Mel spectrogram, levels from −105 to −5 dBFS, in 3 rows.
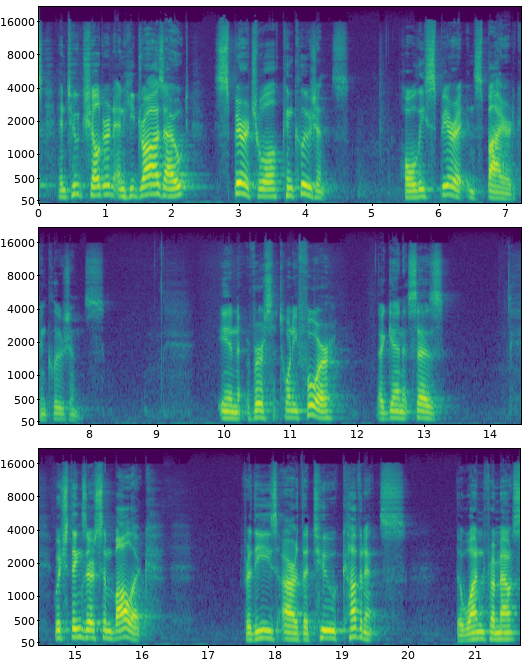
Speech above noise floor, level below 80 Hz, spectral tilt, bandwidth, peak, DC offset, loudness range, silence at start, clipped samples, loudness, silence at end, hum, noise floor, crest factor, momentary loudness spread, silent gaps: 45 dB; -70 dBFS; -4.5 dB/octave; 17 kHz; 0 dBFS; under 0.1%; 8 LU; 0 s; under 0.1%; -18 LUFS; 0 s; none; -63 dBFS; 20 dB; 16 LU; none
